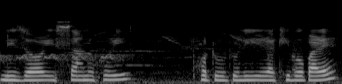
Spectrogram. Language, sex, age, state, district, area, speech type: Assamese, female, 30-45, Assam, Jorhat, urban, spontaneous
